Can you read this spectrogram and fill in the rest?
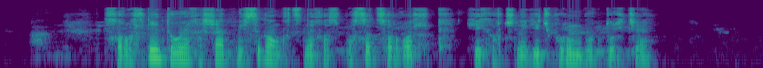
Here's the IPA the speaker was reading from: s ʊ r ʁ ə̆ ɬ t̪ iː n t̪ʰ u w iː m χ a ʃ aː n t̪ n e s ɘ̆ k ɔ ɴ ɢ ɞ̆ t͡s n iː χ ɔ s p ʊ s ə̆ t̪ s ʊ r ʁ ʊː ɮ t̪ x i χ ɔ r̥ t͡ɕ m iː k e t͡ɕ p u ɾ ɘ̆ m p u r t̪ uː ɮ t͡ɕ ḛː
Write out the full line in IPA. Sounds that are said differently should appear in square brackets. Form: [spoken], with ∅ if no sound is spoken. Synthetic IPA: s ʊ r ʁ ə̆ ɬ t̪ iː n t̪ʰ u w iː [ŋ] χ a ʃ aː n t̪ n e s ɘ̆ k ɔ ɴ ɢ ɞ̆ t͡s n iː χ ɔ s p ʊ s ə̆ t̪ s ʊ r ʁ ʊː ɮ t̪ x i [x] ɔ r̥ t͡ɕ [n] iː k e t͡ɕ p u ɾ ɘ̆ m p u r t̪ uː ɮ t͡ɕ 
